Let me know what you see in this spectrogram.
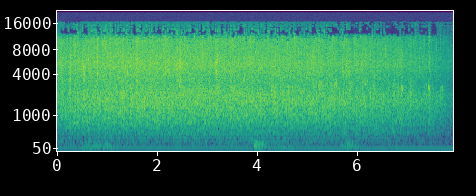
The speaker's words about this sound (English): We don't own these buildings. They are owned by the ULB, the Free University of Brussels, and they have kindly welcomed us in their buildings for the past 20 years, so let's also give them a big round of applause.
